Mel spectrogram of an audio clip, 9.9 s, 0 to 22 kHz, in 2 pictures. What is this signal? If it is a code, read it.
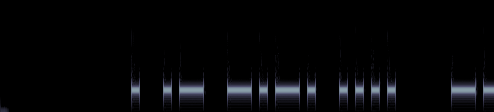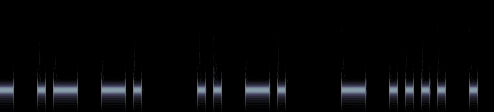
Morse code, heard as a keyed tone, about 15 wpm, 700 Hz. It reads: EACH MAN IN THE
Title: Sentences from Top 1600 Words 15wpm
